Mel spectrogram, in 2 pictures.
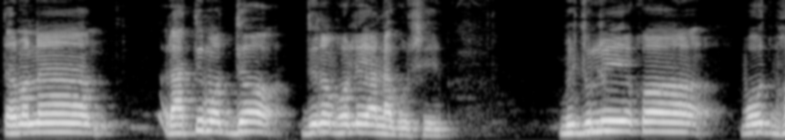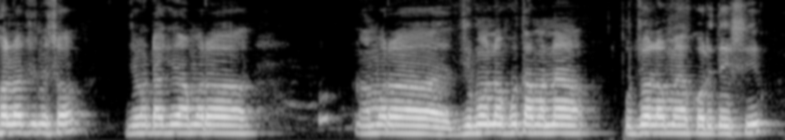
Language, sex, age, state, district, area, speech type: Odia, male, 30-45, Odisha, Bargarh, urban, spontaneous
